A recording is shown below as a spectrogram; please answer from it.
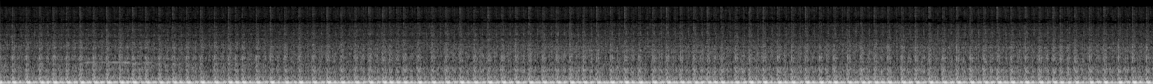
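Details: Yamaha Vixion NVL after repair, with oil confirmed reaching the cylinder head: a steady, even, slightly heavy and high idle with no top-end ticking. It is healthy, and the smoke is leftover oil burning off.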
